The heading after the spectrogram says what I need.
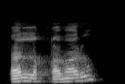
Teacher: in the huruful qamariya, we pronounce the lam of the definite article al.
